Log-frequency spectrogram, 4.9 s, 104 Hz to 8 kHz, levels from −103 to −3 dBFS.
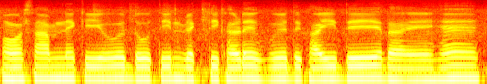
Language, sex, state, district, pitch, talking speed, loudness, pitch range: Hindi, male, Uttar Pradesh, Lalitpur, 130 Hz, 160 wpm, -14 LUFS, 130-135 Hz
